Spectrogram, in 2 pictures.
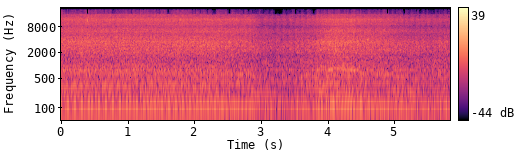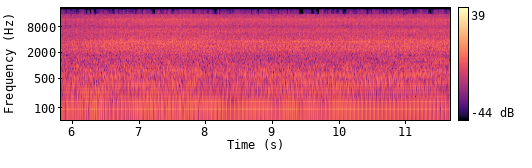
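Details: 2004 Hyosung GT250 Comet after carb cleaning and new fuel filter: small twin burbles at a fast cold idle on choke, dips around a quick blip then settles, choke almost fully off and idling about right. Normal warm-up.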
